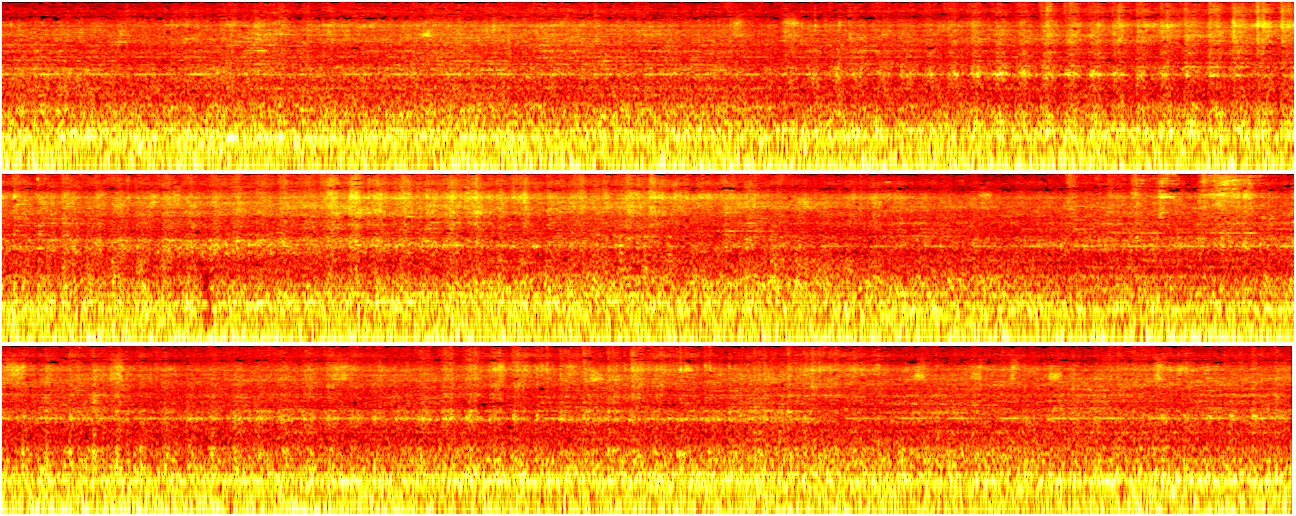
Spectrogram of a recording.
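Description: Cars of a mixed manifest freight train, hoppers, boxcars and flatcars, rolling steadily past with their wheels running over the rails.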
